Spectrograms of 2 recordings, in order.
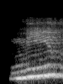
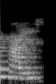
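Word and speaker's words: niece: नेफ्यू का क्या बनेगा, नेफ्यू, नीज बनता है बेटा, प्रोनाउंसिएशन नाइस नहीं पढ़ते इसको, नीज पढ़ते हैं ना।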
